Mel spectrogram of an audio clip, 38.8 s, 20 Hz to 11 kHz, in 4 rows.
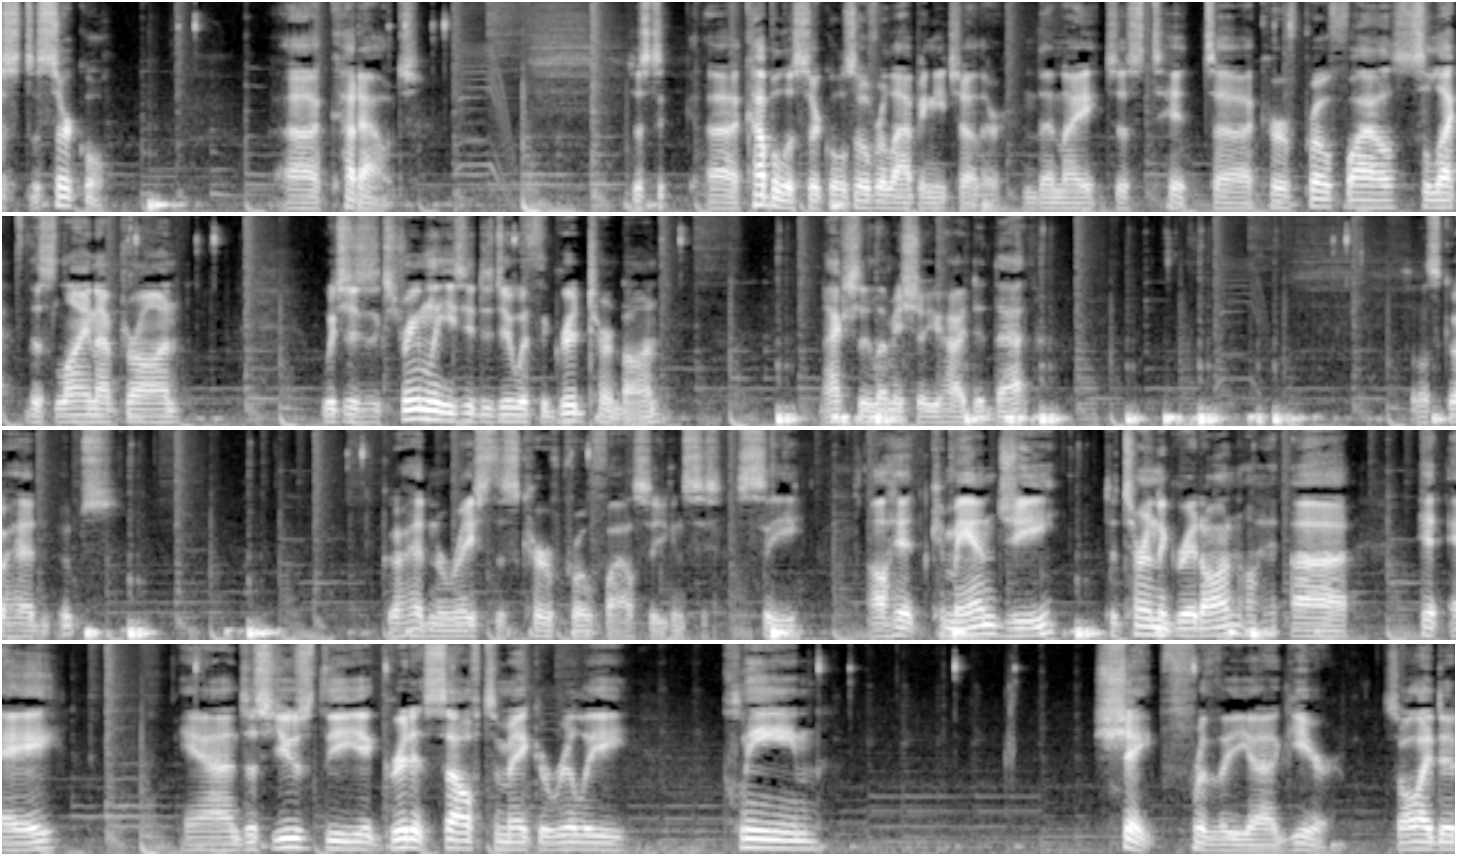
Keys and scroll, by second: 1.0 t, 12.5 t, 15.4 super+z, 18.6 r, 20.1 super+z, 22.1 t, 24.5 BackSpace, 27.5 super+a, 28.5 a.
